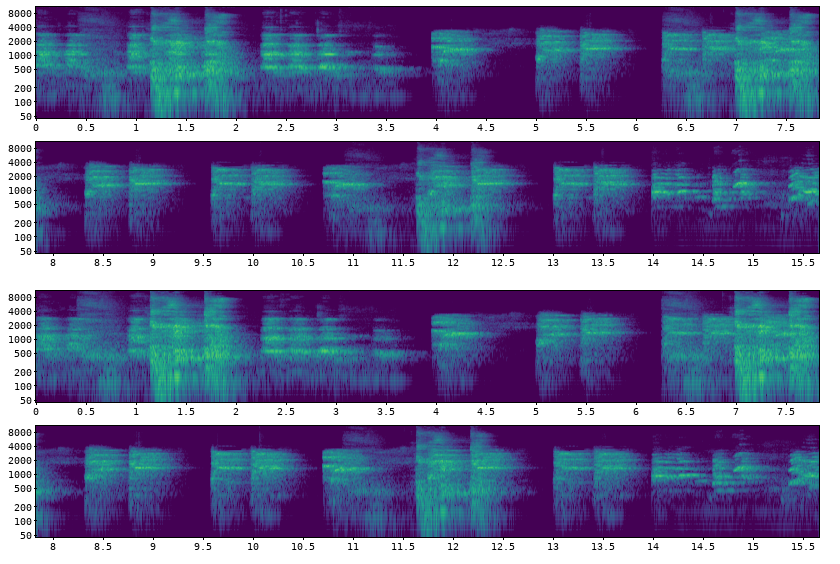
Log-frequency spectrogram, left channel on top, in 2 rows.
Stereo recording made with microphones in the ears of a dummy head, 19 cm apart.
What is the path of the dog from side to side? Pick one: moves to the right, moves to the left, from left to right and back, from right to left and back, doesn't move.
from left to right and back.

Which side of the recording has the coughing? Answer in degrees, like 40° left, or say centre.
70° right.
